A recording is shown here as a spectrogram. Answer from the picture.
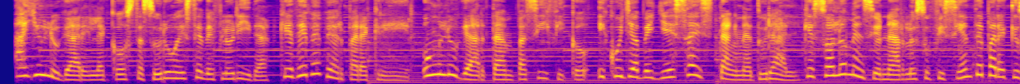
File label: narration spa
